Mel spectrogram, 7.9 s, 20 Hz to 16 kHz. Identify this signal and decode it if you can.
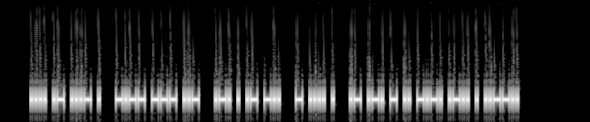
Morse code, heard as a keyed tone, about 40 wpm, 700 Hz. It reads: HAVE YOU READ THE ARTICLE?
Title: Sentences from Top 1000 Words - Review Part 5 - 40wpm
